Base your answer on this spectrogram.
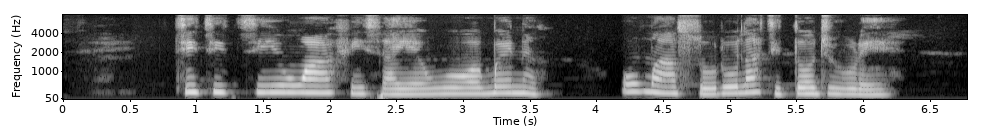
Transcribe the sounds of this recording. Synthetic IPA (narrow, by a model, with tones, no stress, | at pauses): ti˦ti˦ti˦w̃ã˦fi˧sa˨jɛ˨wo˧ɔ˧ɡ͡bɛ˦nã˦˨ | o˦mãː˧˦˧so˨ɾo˦la˦ti˧tɔ˦d͡ʒu˦ɾɛ˨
